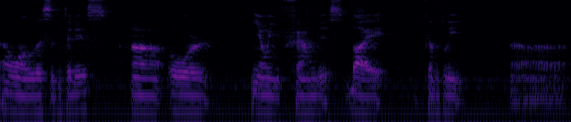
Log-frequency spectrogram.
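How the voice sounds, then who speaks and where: Speech comes at a fairly slow pace with a non-native accent and long, frequent pauses. The intonation is monotone and flat, with audible room echo. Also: man, very deep, low pitch for a man. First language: not English. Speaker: solo podcaster. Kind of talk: personal monologue. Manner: halting, many fillers.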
